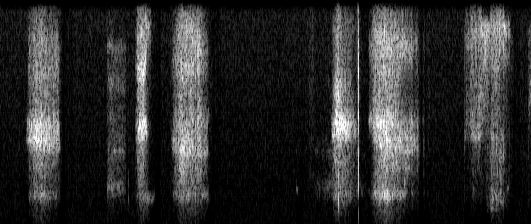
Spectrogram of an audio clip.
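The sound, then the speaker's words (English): Airy breathing: a series of deep inhales and exhales, each lasting about a second, separated by short pauses and uneven in rhythm, with no talking. “Let's take a few deep breaths.”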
